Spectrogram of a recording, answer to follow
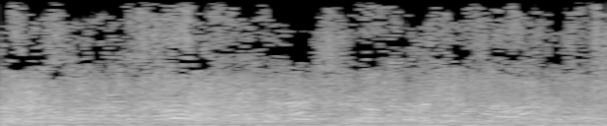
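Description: Low, indistinct chatter of several voices in a room, no single voice standing out, over a faint steady hum.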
